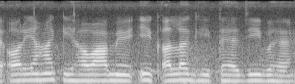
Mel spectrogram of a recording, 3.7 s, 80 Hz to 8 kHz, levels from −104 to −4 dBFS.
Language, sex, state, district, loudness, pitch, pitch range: Hindi, female, Uttar Pradesh, Lucknow, -16 LUFS, 165 Hz, 160-170 Hz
